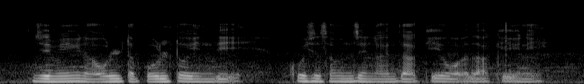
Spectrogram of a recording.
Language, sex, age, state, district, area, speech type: Dogri, male, 18-30, Jammu and Kashmir, Kathua, rural, spontaneous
